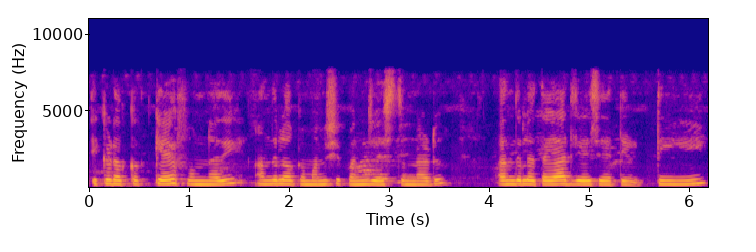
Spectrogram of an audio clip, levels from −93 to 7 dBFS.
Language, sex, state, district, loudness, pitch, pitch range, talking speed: Telugu, female, Andhra Pradesh, Annamaya, -14 LUFS, 230 Hz, 220-245 Hz, 125 wpm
